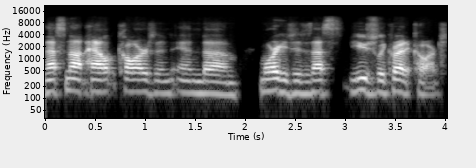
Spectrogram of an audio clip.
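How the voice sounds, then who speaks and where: A man speaks at a fairly quick clip in a fairly high voice, his intonation monotone and flat. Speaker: financial advisor. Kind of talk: educational presentation. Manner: fast.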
